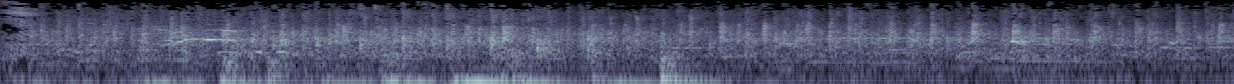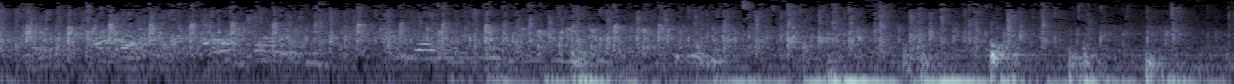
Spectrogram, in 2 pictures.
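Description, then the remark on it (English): A crowd at a Narcotics Anonymous meeting applauds the speaker steadily for about eighteen seconds, a dense, crackling wash of many hands clapping at once, with voices faintly mixed in and a brief swell near the end. “And give our speaker another round of applause.”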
